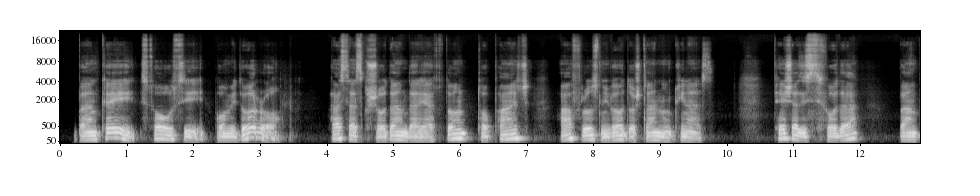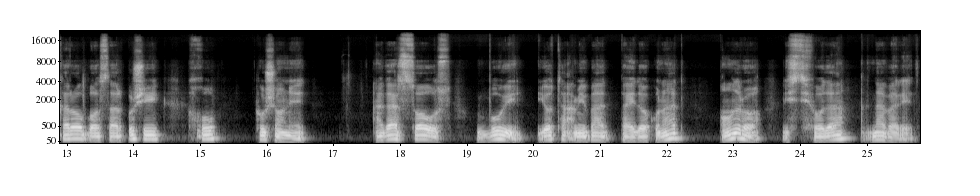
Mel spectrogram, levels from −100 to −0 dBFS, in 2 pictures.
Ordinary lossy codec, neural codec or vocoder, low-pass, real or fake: none; none; 19.8 kHz; real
